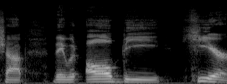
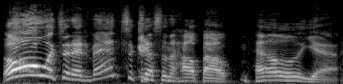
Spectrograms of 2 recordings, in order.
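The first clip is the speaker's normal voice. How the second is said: high, loud burst of delight; real excitement; 7 semitones higher, 12 dB louder than usual. Real, not acted. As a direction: exclaim over a great dice roll. Game master reacts to great roll.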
